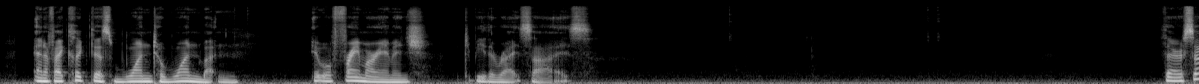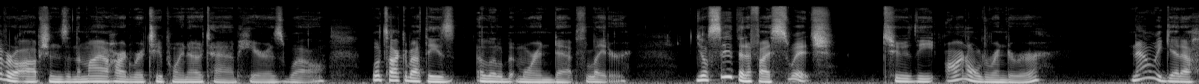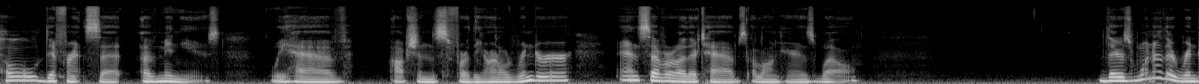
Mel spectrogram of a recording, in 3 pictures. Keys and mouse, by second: 2.3 click, 5.2 click, 9.3 click, 12.9 click, 19.8 click, 21.9 click, 26.6 click.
